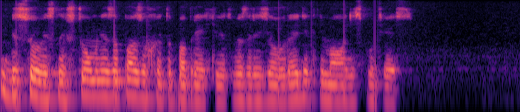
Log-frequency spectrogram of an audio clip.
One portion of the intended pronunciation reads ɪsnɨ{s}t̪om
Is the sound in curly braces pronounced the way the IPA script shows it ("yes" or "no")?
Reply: no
